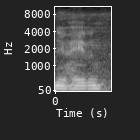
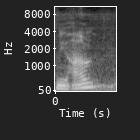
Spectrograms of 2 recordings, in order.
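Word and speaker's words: Nyhavn: This was Newhavn, and I pronounced it wrong. I think I said New Haven. It's Newhavn.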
